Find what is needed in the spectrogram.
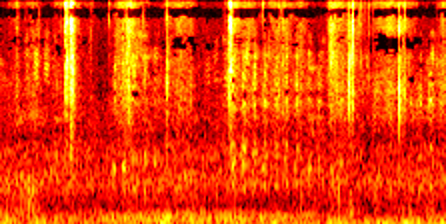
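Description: Faint footsteps on grass: a few soft, irregular crunches over a low rumble of wind on the microphone.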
